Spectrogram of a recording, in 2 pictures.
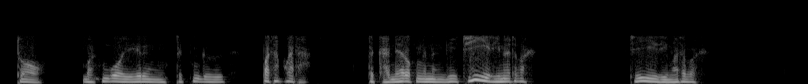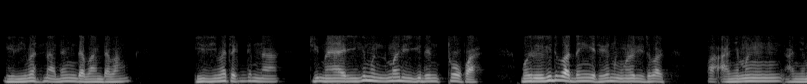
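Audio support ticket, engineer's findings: Speech, whole clip: G.726 ADPCM damage, plainly audible. Rasping hiss rides on the speech and tracks its level, unlike steady background noise. Nothing passes above 3.9 kHz. Coarse difference coding, consistent with 24 kbit/s G.726.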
